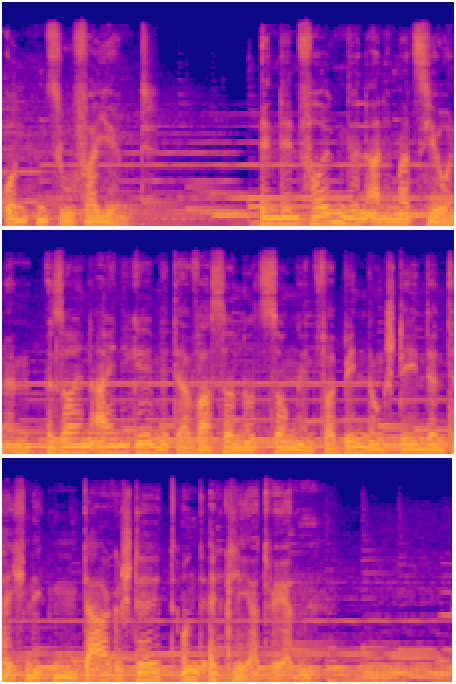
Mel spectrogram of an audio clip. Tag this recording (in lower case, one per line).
speech
music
